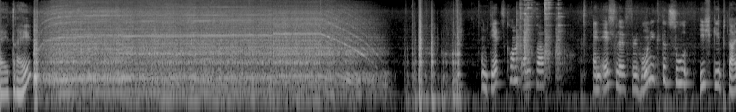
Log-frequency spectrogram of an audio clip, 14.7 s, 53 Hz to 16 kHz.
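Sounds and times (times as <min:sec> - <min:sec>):
speech: 0:00.0 - 0:01.4, 0:09.6 - 0:11.2, 0:11.8 - 0:14.7
food processor blending cooked parsnip with fruit flesh: 0:00.7 - 0:07.8.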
